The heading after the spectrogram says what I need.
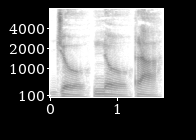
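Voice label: "jonora", concatenated syllables; Affixing experiment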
